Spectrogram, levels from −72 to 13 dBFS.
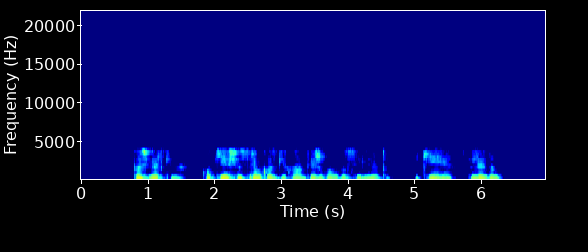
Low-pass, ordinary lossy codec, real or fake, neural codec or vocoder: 7.2 kHz; AAC, 16 kbps; real; none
